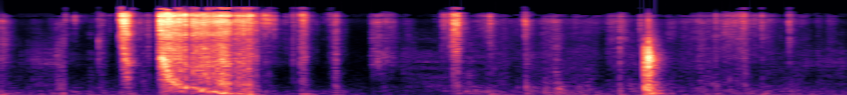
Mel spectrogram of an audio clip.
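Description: Adhesive backing liner being peeled from under a new pickguard on an acoustic guitar top: one loud peel of nearly a second, falling in pitch, shortly after a sharp click, then a few soft crackles and a sharp tick near the end.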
